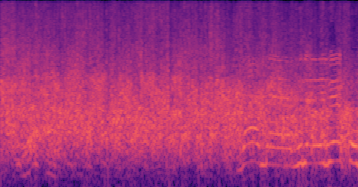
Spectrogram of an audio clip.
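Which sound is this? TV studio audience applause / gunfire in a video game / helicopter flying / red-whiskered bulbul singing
TV studio audience applause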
